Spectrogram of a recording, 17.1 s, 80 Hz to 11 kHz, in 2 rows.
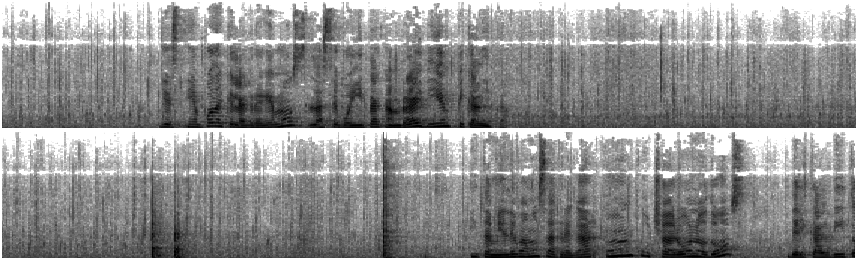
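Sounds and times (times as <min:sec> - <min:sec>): stew bubbling in a pan: 0:00.0 - 0:17.0
metal spoon knocking against pan: 0:10.0 - 0:10.4.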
